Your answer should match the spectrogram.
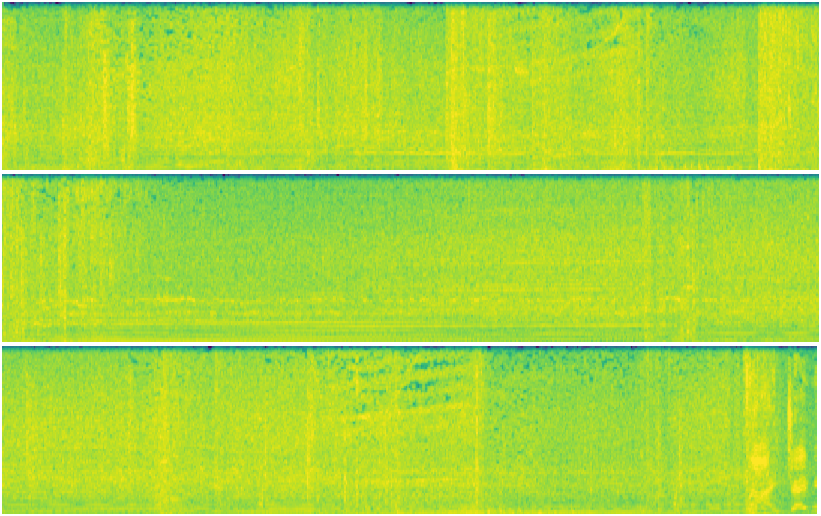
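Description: A car drives through the streets of the state capital, its engine hum and road noise steady throughout with passing swells, while music with a voice plays over it.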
